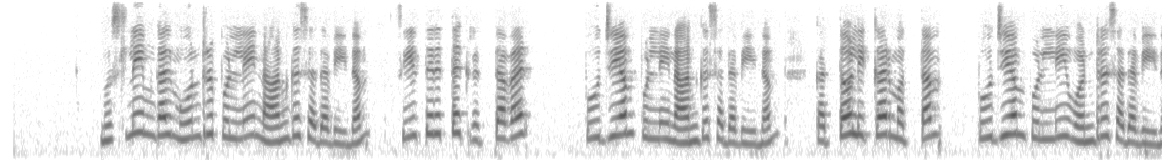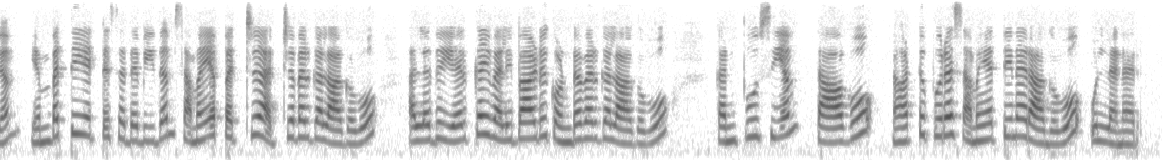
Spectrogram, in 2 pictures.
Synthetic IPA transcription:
mʊslimɡɐɭmuːndrɯpʊɭːinaːnɡɯsɐðɐʋiːðɐm | siːɾt̪ɪɾɯt̪ːɐkɪɾɪt̪ːɐʋɐɾ | puːd͡ʒɪjɐmpʊɭːinaːnɡɯsɐðɐʋiːðɐmkɐt̪ːoːlɪkːɐɾmʊt̪ːɐm | puːd͡ʒɪjɐmpʊɭːiɔndrɯsɐðɐʋiːðɐmɛmbɐt̪ːiɛʈːɯsɐðɐʋiːðɐmsɐmɐjɐpːɐʈrɯɐʈrɐʋɐɾɣɐɭaːɣɐʋoː | ɐlːɐðɯɪjɐɾkɐɪʋɐɭɪbaːɽɯkɔɳɖɐʋɐɾɣɐɭaːɣɐʋoː | kɐnpuːsɪjɐmt̪aːʋoːnaːʈːɯpːɯɾɐsɐmɐjɐt̪ːɪnɐɾaːɣɐʋoːʊɭːɐnɐɾ

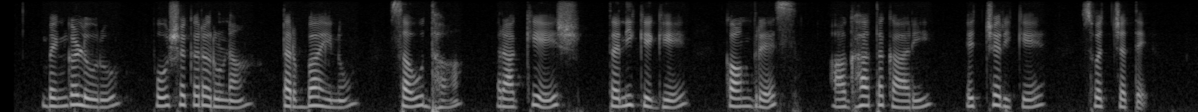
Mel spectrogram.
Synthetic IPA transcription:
beŋɡɐɭuːɾu | pɔːʂɐkɐɾɐɾuɳa | ʈɐɾbaːjinu | sɐwd̪ʱa | ɾaːkeːʃ | t̪ɐnikeɡe | kaːŋɡɾeːs | aːɡʱaːt̪ɐkaːɾi | et͡ʃːɐɾike | sʋɐt͡ʃːɐt̪e

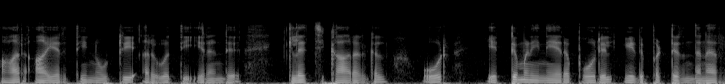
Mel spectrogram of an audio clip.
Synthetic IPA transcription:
aːɾaːjɪɾɐt̪ːinuːʈriʔɐɾɯbɐt̪ːḭʔɪɾɐɳɖɯkɪlɐɾt͡ʃːikːaːɾɐɾɣɐɭoːɾɛʈːɯmɐɳineːɾɐpːoːɾɪliːɽɯpːɐʈːɪɾɯnd̪ɐnɐɾ

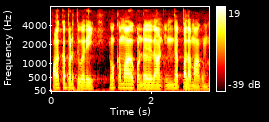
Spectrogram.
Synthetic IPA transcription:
ʋɐɭɐkːɐpːɐɽɯt̪ːɯʋɐðɐɪ | noːkɐmaːɣɐkːɔɳɖɐðɯðaːnɪnd̪ɐpːɐðɐmaːɣɯm

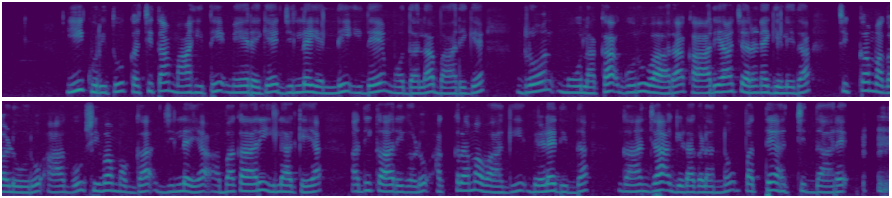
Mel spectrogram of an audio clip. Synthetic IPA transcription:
iːkuɾit̪ukɐt͡ʃit̪ɐmaːɦit̪imeːɾeɡe̞d͡ʒilːɛjɐlːiːd̪eːmɔd̪ɐlɐbaːɾiɡe̞ | ɖɾoːnmuːlɐkɐɡuɾuʋaːɾɐkaːɾjaːt͡ʃɐɾɐɳeɡiɭid̪ɐ | t͡ʃikːɐmɐɡɐɭuːɾuʔaːɡuʃiʋɐmɔɡːɐd͡ʒilːɛjɐʔɐbʱɐkaːɾiːlaːkɛjɐ | ɐd̪ʱikaːɾiɡɐɭuʔɐkɾɐmɐʋaːɡibɛɭed̪id̪ːɐ | ɡaːɲd͡ʒaːɡiɽɐɡɐɭɐnːupɐt̪ːeɦɐt͡ʃːid̪ːaːɾe̞

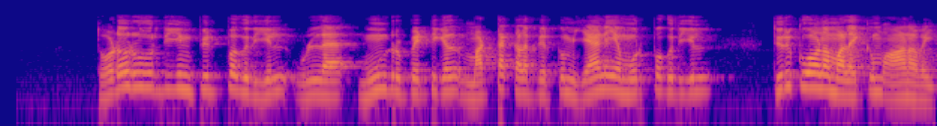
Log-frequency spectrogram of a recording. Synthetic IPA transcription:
t̪ɔɽɐɾuːɾðɪjɪnpɪrpɐɣɯðɪjɪlʊɭːɐmuːndrɯpɛʈːɪɣɐɭmɐʈːɐkːɐɭɐpːɪrkɯmeːɳɐjɐmʊrpɐɣɯðɪjɪl | t̪ɪɾɯkːoːɳɐmɐlɐɪkːɯmaːɳɐʋɐɪ

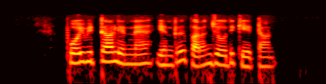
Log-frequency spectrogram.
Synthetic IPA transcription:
poːjʋɪʈːaːlɛnːɐɛndrɯpɐɾɐɲd͡ʒoːðikeːʈːaːn

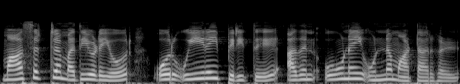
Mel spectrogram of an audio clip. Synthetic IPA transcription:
maːsɐʈrɐmɐðɪjɯɽɐjoːɾʔɔɾʊjɪɾɐɪpɪɾɪt̪ːɯʔɐðɐnuːnɐɪʔʊɳːɐmaːʈːaːɾɣɐɭ

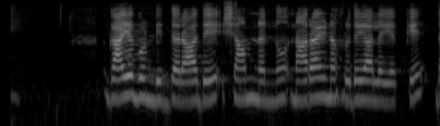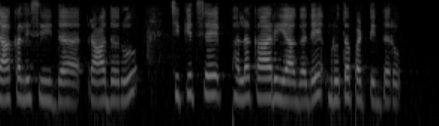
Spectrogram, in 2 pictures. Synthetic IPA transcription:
ɡaːjɐɡo̞ɳɖid̪ːɐɾaːd̪eʃaːmnɐnːunaːɾaːjɐɳɐɦɾud̪ɐjaːlɐjɐkːe̞d̪aːkɐlisid̪ɐɾaːd̪ɐɾut͡ʃikit̪se̞pʰɐlɐkaːɾijaːɡɐd̪e̞mɾut̪ɐpɐʈːid̪ːɐɾu

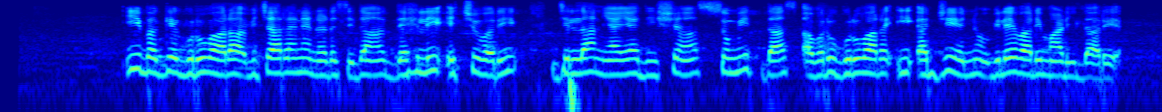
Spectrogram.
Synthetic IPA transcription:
iːbɐɡːe̞ɡuɾuʋaːɾɐʋit͡ʃaːɾɐne̞nɐɽesid̪ɐd̪eɦliʔet͡ʃːuʋɐɾid͡ʒilːaːnjaːjaːd̪iːʃɐsumiːt̪̚d̪aːsɐʋɐɾuɡuɾuʋaːɾɐʔiːʔɐɾd͡ʒijɐnːuʋilɛːʋaːɾimaːɽid̪ːaːɾe̞

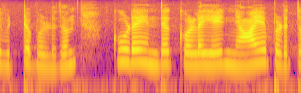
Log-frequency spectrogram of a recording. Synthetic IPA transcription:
ɯʋɪʈːɐpɔɭɯðɯmkuːɽɐɪnd̪ɐkːɔɭɐjɐɪnɪjaːjɐpːɐɽɯt̪ːɯ

